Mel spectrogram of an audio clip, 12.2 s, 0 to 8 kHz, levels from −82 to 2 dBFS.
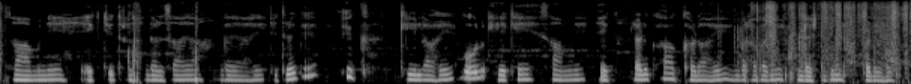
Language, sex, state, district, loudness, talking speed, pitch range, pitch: Hindi, female, Uttar Pradesh, Ghazipur, -34 LUFS, 120 wpm, 160-180 Hz, 165 Hz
